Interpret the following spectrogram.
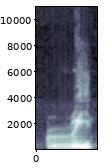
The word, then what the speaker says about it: read: I have not read. ¿Cómo se dice? Se escribe igual, pero se pronuncia como el color rojo. Red. I have not read.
